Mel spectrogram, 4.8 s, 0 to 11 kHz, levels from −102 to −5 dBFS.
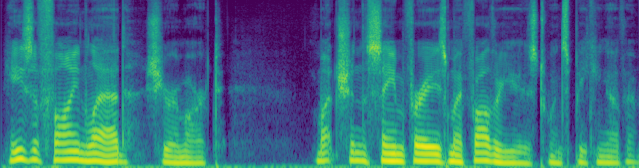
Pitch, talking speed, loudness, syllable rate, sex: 135 Hz, 225 wpm, -15 LUFS, 5.8 syllables/s, male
